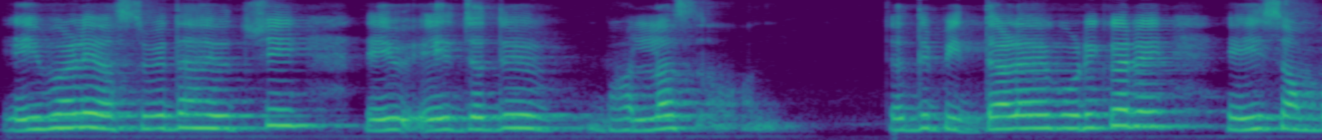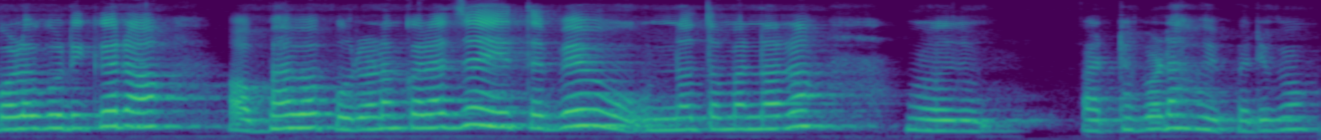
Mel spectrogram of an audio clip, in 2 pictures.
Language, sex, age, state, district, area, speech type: Odia, female, 18-30, Odisha, Dhenkanal, rural, spontaneous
